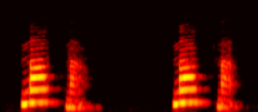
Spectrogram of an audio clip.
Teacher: the second should be pronounced shorter and lighter than the first one.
